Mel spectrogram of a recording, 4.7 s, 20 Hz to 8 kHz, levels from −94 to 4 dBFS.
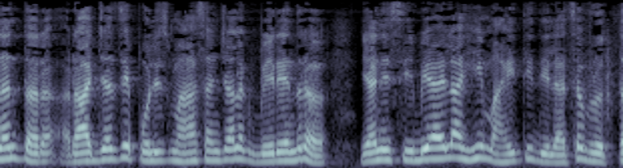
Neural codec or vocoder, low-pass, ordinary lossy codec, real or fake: none; none; none; real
